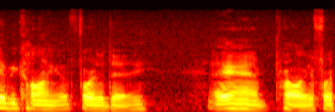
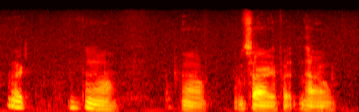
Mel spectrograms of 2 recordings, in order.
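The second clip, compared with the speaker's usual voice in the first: ordinary delivery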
